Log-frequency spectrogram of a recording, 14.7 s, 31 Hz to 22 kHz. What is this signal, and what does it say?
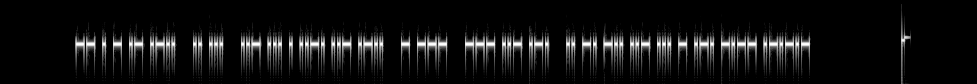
Morse code, heard as a keyed tone, about 30 wpm, 700 Hz. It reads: METAL IS USEFUL TO OUR INDUSTRY.
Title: Sentences from Top 1000 Words - Review Part 6 - 30wpm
